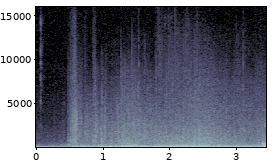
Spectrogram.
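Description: Naval guns fire in the strategy game Ultimate Admiral Dreadnoughts, a heavy boom that opens into a long, loud rumbling roar and echoes of distant salvos.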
